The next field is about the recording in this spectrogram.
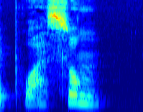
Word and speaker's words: poisson: La por el artículo, el sustantivo se escribe P-H-O-T-O-G-R-A-P-H-I. E, la fotografía, la fotografía, palabra transparente. Enseguida, cuando encontremos una vocal doble S y vocal, estas S, aunque sean dobles, las pronunciaremos como una S normal en español. Un ejemplo claro sería le poisson.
